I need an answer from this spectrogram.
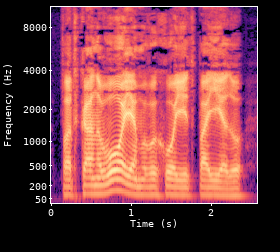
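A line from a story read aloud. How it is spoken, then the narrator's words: Good-natured laughing. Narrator (Russian): засмеялся верховой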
